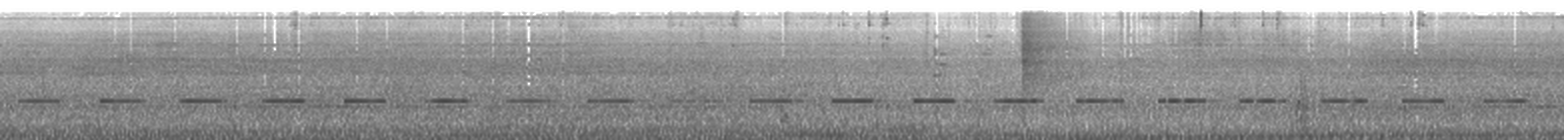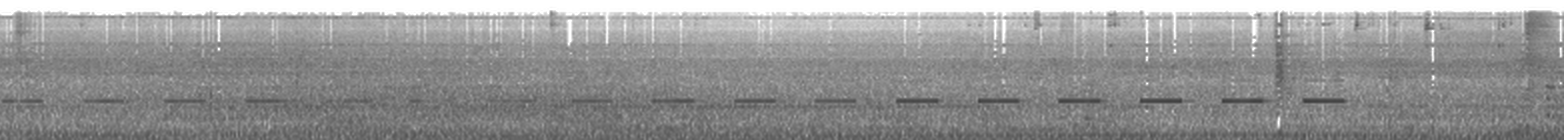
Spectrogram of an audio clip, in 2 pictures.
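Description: Backup alarm of a fire truck beeping steadily at an even pace while the truck reverses, over the low hum of its idling diesel engine. The beeping stops about a second before the end.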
